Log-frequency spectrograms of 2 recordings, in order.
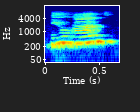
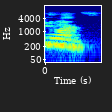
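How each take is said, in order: First: "नुआंस" as NYOO-ahns, with a y glide; "नुआंस" opening nyoo, then ahns; first variant. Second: "नुआंस" as NOO-ahns, without a y glide; second variant. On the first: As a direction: put a "you" sound into "नुआंस". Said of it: "नुआंस या फिर नुआंस". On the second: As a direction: open "नुआंस" on a plain noo. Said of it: "या फिर नुआंस". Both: Shown as a demonstration.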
